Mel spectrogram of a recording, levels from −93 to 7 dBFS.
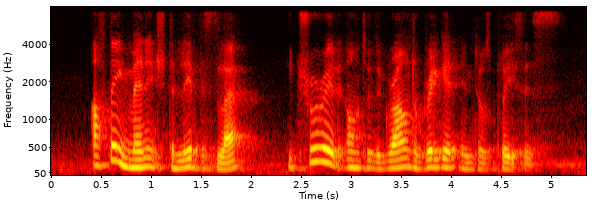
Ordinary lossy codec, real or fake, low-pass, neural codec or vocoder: none; fake; 7.2 kHz; codec, 16 kHz in and 24 kHz out, 0.9 kbps, LongCat-Audio-Codec, fine tuned four codebook decoder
